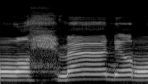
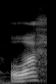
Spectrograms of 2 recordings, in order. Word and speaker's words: রাহিম: বিসমিল্লাহির রাহমানির রাহিম এখানে বিসমিল্লাহির রাহ ভালো করে ধরতে হবে উপরে জিহ্বার তালুর সাথে ধরতে হবে ধরে হবে অনেকেই রটাকে উচ্চারণ করতে গিয়ে ওয়াহ বলে ফেলে ওয়াহ বিসমিল্লাহির রাহমানির রাহিম এর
